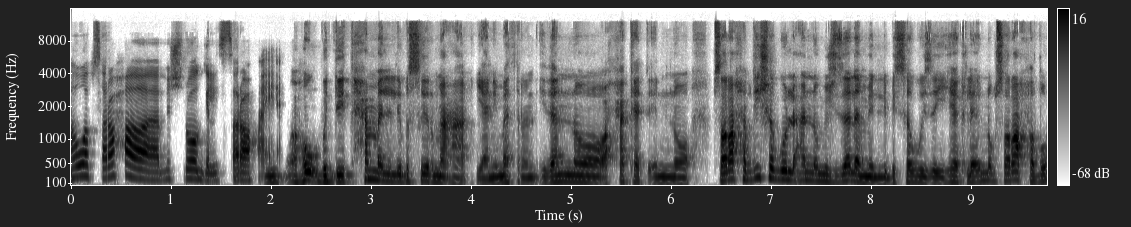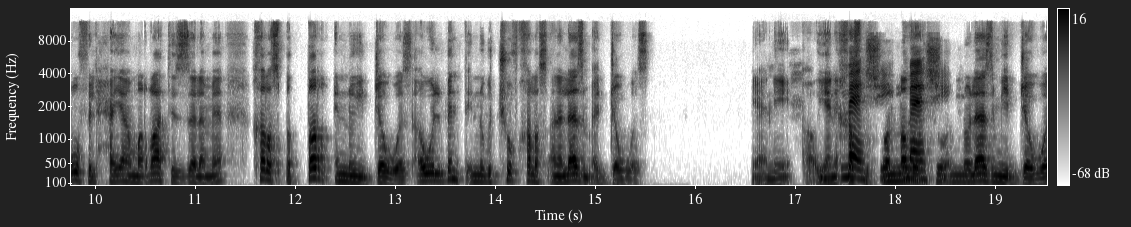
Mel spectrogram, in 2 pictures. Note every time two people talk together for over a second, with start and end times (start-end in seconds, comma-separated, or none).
17.2-18.6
